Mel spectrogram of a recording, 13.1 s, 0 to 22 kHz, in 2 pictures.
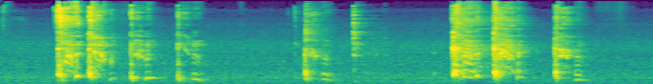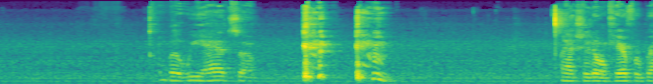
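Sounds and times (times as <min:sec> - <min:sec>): woman coughing: 0:00.6 - 0:02.1, 0:03.0 - 0:03.7, 0:04.5 - 0:06.0, 0:09.6 - 0:10.6.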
